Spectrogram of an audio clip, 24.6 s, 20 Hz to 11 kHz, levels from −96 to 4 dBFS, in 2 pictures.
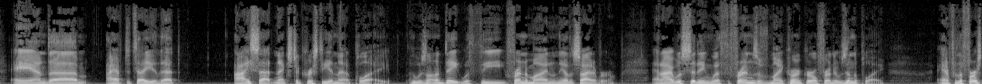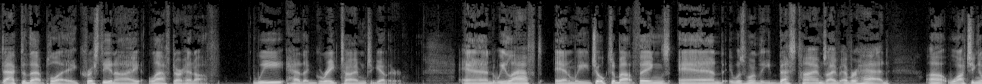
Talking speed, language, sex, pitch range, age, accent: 220 wpm, English, male, 105-130 Hz, 50-69, American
